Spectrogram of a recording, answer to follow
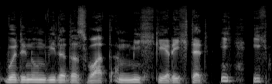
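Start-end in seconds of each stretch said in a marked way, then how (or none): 2.2-2.7 high, soft nervous stammer; the tie, scared to introduce itself; stuttering. A narrator's reading. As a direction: stammer it out timidly. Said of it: "stotterte ich".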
